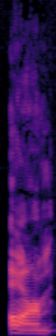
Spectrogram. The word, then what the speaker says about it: ARM: So ARM, A-R-A, I guess, can I call it ARM, or do they pronounce themselves ARM? ARM, A-R-M, it's a chip design firm.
